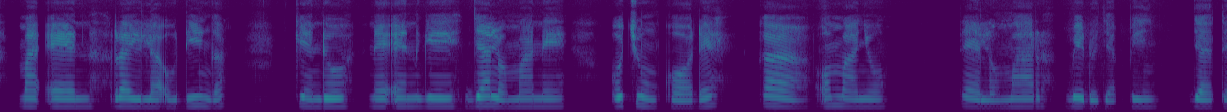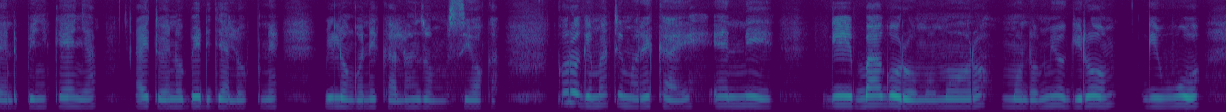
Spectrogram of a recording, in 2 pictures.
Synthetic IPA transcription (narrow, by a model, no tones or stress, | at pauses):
maʔɛnɾailaʔodiŋɡa | kendo | nɛʔɛnɡɪd͡ʒalɔmanɛ | ot͡ʃuŋkɔdɛ | kaɔ̰maɲɔ | tɛlɔmarbedod͡ʒpɲ | d͡ʒatɛndpiɲkɛɲa | aɪtɔɛnobedd͡ʒalopnɛbɪloŋɡonɪkalonzomusɪɔkakoɾoɡɪmatɪmoɾɛkaɛɛnːɪ | ɡɪbaɡoɾomɔmɔɾɔmɔndɔmɪoɡɪɾom | ɡɪwo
